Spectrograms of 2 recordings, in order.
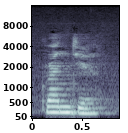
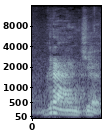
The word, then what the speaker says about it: grandeur: hear about oxford okay now get this one from oxford grandia grandeur and then there is also granger so it's both actually okay fine you see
